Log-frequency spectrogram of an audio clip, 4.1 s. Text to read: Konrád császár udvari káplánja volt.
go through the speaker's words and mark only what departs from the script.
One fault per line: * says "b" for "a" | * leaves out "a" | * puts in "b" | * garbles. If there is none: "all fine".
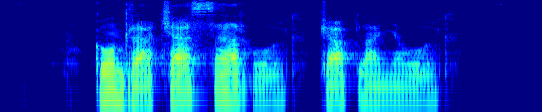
* says "volt" for "udvari"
